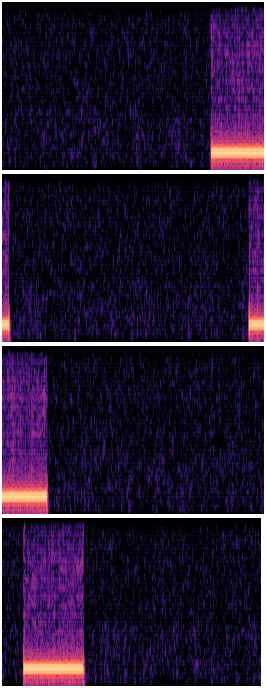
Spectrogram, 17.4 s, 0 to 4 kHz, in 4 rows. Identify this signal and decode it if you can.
Ringback tone (Europe, 425 Hz).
